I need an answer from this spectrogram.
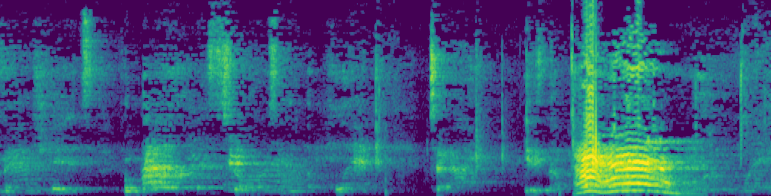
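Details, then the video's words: Hungry Siberian or Alaskan husky puppies at lunchtime feeding: a loud, brief, arching whine rises and falls near the end, after stretches of soft human talking. "Siberian/Alaskan Husky Puppies feeding"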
